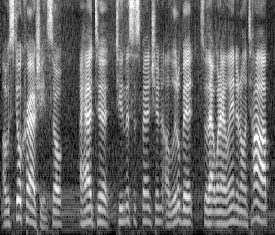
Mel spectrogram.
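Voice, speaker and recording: A man with a slightly high, steady, fairly bright voice talks at a normal pace, with a little hiss or hum in the background. He's a gamer narrating his gameplay, rambling casually and chatting informally straight to his viewers.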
